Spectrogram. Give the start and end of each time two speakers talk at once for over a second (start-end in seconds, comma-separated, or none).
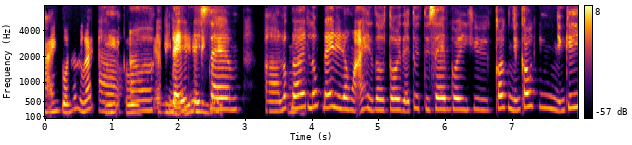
0.8-2.7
